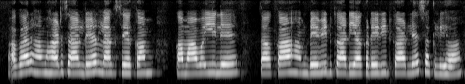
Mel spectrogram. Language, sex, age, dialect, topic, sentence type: Magahi, female, 18-24, Western, banking, question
